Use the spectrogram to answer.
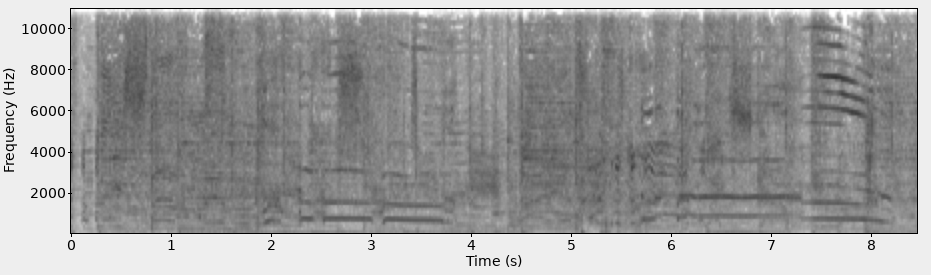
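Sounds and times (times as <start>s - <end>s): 
laughter: 0.0s - 1.0s, 4.6s - 8.3s
roosters crowing: 1.8s - 4.4s, 5.0s - 8.4s.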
